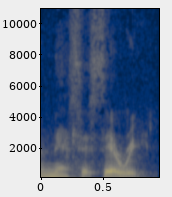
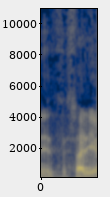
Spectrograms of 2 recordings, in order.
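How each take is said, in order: First: The stress is on the first syllable. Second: The stress is not on the first syllable. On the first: The speaker calls it right. "con acentuación la primera" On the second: The speaker calls it wrong. "pero no se dice necessary"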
